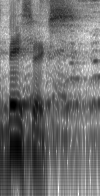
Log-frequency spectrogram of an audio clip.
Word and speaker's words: BASX: I could start out with the pronunciation it's Basics yeah it is what we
